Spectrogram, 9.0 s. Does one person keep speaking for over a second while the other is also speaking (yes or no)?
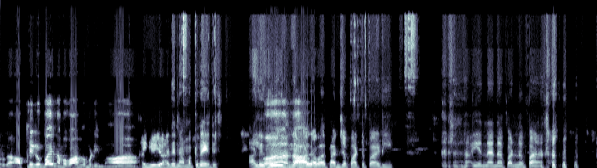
no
